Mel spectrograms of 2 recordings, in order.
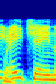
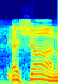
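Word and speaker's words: Achane: A-Chain, the football player. – Yeah, right. – As Sean. I'm like, no, it's A-Chain.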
